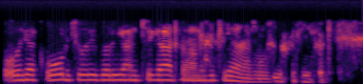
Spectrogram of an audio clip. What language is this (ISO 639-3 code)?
ori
